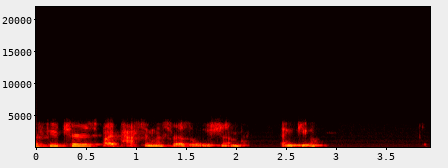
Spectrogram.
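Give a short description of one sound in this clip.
A woman speaks calmly over a phone line in an online call.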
